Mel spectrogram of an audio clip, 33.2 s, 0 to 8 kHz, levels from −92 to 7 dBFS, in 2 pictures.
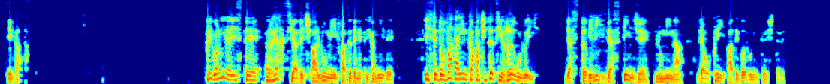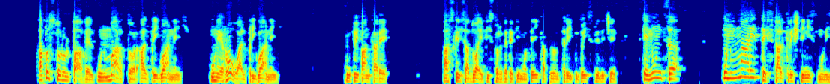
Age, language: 40-59, Romanian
